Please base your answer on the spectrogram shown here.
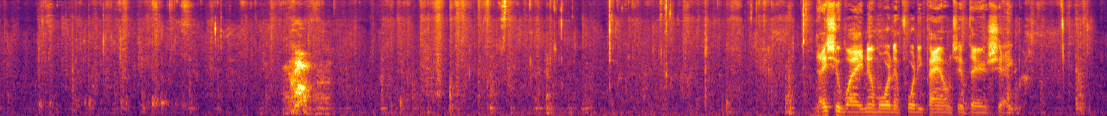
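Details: Brittany puppies in crate and tunnel training at a kennel, indoors: a short sharp yelp near four seconds, then a cluster of high, harmonic whining cries, wavering up and down for several seconds against quiet room noise.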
